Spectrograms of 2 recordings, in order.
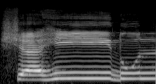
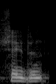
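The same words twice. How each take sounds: First: The word is said with force and strength. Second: The word is said weakly, without force. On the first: The speaker calls it right. "जोर लगा के कुव्वत से पढ़ना है" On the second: The speaker calls it wrong. "ऐसे नहीं"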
